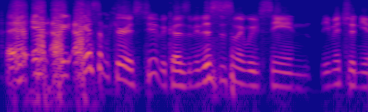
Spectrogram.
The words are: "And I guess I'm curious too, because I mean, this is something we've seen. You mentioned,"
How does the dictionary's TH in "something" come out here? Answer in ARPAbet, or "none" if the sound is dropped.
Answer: TH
